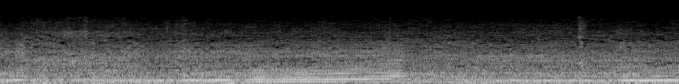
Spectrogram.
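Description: Honda Beat's three-cylinder engine heard from inside the cabin, with road noise underneath. The revs climb, drop about four seconds in, then rise again, louder, near the end.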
